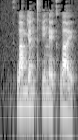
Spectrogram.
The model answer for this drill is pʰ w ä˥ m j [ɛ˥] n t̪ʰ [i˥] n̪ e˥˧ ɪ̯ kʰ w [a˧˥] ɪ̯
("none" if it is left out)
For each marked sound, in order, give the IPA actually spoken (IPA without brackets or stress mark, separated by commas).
ɛ˥˩, i˥, a˥˩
